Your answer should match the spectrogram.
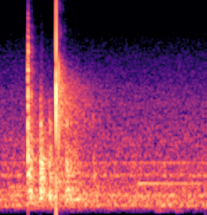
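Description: Three-cushion carom billiards shot: a sharp click of the cue tip on the cue ball, then a quick run of ball clicks, the loudest with a short ring as the cue ball strikes the red ball.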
